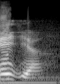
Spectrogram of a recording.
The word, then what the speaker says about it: ella: Ella es mecánica y trabaja en un taller. Taller. Ella, so the double L is spelled as yeah.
